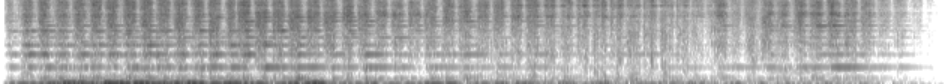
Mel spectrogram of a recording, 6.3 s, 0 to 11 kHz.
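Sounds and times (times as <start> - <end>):
pot being cleaned: 0.1 - 6.1.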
